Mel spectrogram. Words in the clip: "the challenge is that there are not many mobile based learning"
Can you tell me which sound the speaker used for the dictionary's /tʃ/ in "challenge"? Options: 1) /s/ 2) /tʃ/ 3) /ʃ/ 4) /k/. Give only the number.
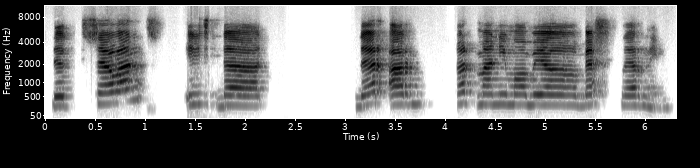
1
